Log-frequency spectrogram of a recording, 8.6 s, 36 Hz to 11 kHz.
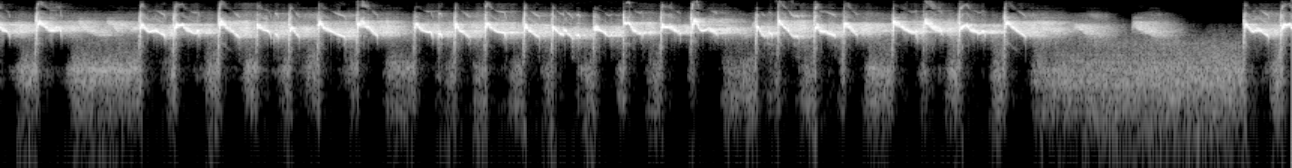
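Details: Caged oriental white-eye, crazy LG singing style, recorded 31 May 2020: long fast string of piercing, falling chirps, a brief lull near the end, then one more sharp burst.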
